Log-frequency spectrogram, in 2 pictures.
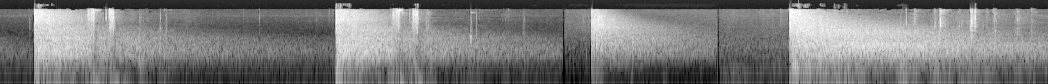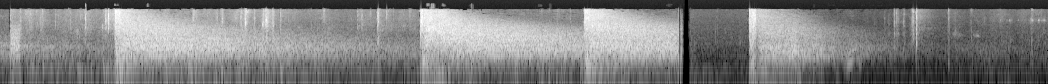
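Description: Series of about eight hunting gunshots a few seconds apart, each followed by a long echo through the forest that dies away over two to four seconds; several are cut off abruptly before the echo ends.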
